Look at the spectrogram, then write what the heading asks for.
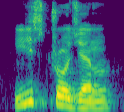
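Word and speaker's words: oestrogen: o g n okay it is pronounced as estrogen but we started with oh okay estrogen it controls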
